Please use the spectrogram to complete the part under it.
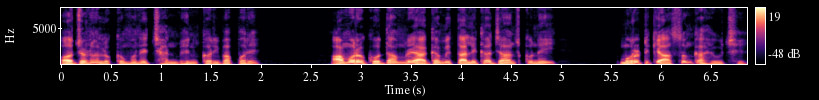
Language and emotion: Odia, fearful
